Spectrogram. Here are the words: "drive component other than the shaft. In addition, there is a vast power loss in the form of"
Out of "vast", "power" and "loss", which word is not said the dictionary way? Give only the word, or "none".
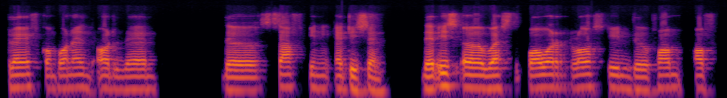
vast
